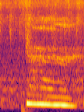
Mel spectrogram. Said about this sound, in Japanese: ほら、シャワーで流して。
